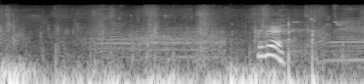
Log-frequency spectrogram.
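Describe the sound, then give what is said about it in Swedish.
A single drawn-out cow moo, distant and wavering in pitch, rises briefly out of a steady low rumble of outdoor background noise near the end; the cows are visiting from Nagu and spend the summer here on green pasture. “På avstånd hör vi kossorna råma.”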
